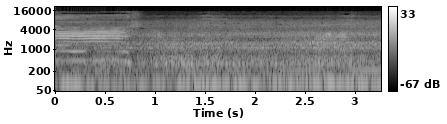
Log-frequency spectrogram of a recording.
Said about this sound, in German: Oh, habt ihr das gehört? Der Motor ist gleich tot.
